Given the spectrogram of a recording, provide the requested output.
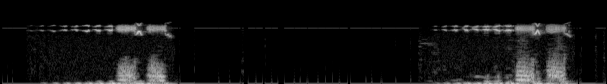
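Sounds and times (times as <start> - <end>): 
Townsend's Warbler: 0.4 - 1.8, 4.3 - 5.8.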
